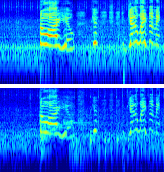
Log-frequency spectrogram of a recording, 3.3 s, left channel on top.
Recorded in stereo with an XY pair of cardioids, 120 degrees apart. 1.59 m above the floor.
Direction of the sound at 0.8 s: 55° left.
